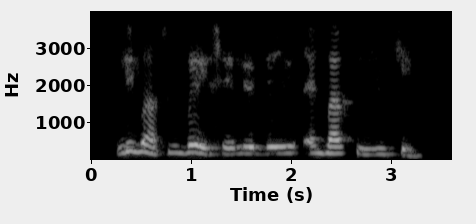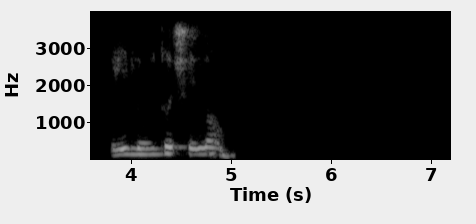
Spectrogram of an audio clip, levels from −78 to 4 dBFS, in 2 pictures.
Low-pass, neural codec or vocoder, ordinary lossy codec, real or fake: 3.6 kHz; codec, 32 kHz, 1.9 kbps, SNAC; none; fake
